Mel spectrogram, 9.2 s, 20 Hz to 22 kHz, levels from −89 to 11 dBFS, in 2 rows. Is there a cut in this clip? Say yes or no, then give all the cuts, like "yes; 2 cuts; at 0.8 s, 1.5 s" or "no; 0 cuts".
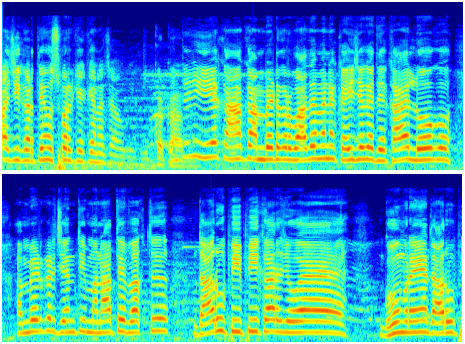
yes; 1 cut; at 1.5 s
